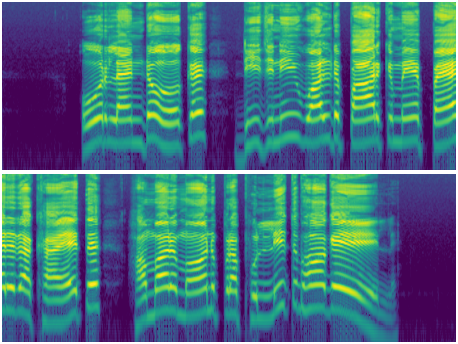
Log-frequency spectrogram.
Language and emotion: Maithili, happy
